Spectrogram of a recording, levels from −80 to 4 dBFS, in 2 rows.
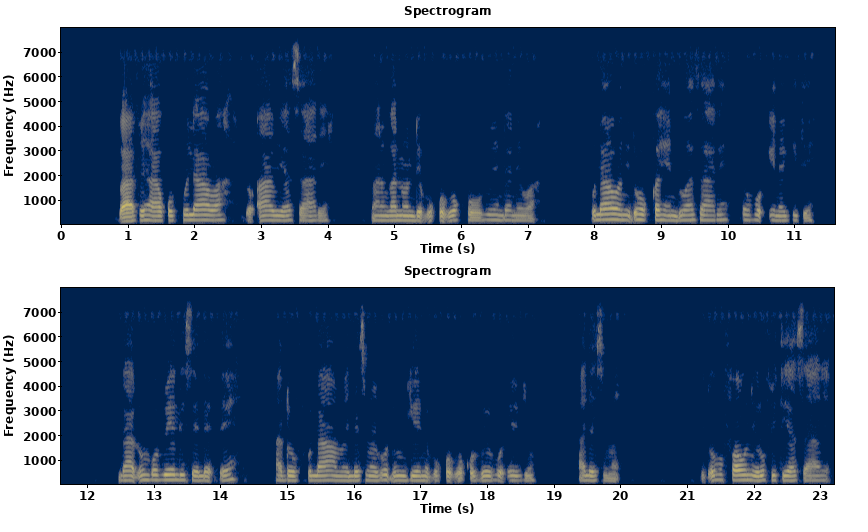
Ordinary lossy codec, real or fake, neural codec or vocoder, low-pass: Opus, 64 kbps; real; none; 7.2 kHz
